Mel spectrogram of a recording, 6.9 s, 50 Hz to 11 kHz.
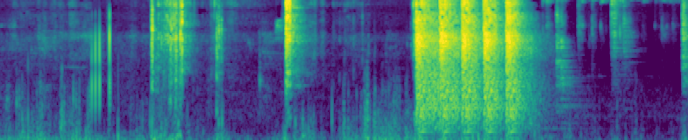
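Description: Glock 17 Gen 5 pistol converted to .380 ACP firing a rapid string of about five shots a little after four seconds in, about five shots a second. A single sharp crack comes earlier, about three seconds in.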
